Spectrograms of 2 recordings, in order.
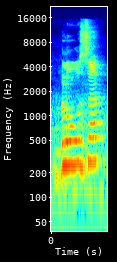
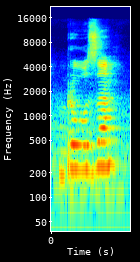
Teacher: Na fala ocorrem também alguns registros diferentes da norma padrão para os encontros em que a segunda consoante é L. Nessas variantes linguísticas substitui-se o L por R.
